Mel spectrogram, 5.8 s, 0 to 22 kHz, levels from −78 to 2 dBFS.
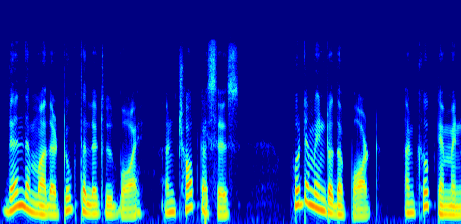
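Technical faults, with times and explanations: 2.55–2.57 s, skip ahead: the speech jumps abruptly forward with no gap, as if a fraction of a second was cut out and the two sides spliced together. Roughly 0.4 s of audio was discarded while later packets waited, so playback resumed further on.
4.53–5.50 s, jitter buffer speed-up: the speech runs about 6 percent faster at unchanged pitch and sounds slightly hurried. The receiver's buffer held too much audio, so it repeatedly trimmed short pitch-period pieces, around 70 ms in total, to reduce the delay.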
